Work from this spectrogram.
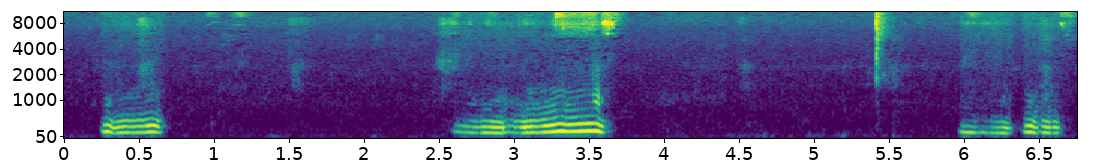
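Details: Sleeping pet cat recorded up close with a microphone, snuffling and groaning in its sleep: short moaning groans about every three seconds, one longer wavering groan, and a soft sniff between them.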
